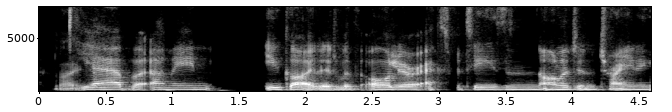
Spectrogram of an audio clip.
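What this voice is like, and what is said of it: Teary, emotional voice. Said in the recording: “oh my God, I'm getting teary already.”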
